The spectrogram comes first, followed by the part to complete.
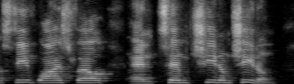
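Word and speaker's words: Cheatham: Cheetum, right?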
